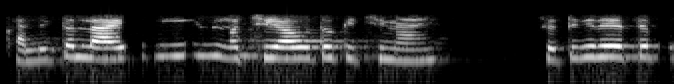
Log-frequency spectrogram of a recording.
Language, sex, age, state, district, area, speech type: Odia, female, 18-30, Odisha, Subarnapur, urban, conversation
